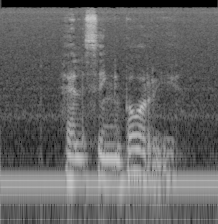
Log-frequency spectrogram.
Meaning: Helsingborg, a city in southwestern Sweden, located in the province of Skåne. The eighth-largest city in Sweden
- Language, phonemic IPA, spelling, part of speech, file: Swedish, /hɛlsɪŋˈbɔrj/, Helsingborg, proper noun, Sv-Helsingborg.ogg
